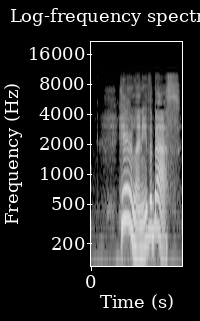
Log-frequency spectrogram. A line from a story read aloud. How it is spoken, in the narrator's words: cried Mrs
